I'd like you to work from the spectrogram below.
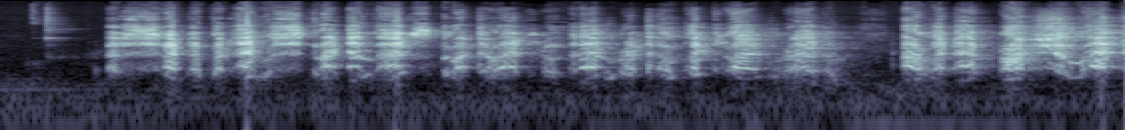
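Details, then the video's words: Indoors, an angry pet Moluccan cockatoo whose table nest was cleared keeps up long runs of rapid, grating, buzzy squawks, with one pause before a final burst. "Misha the Moluccan is an angry bird"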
